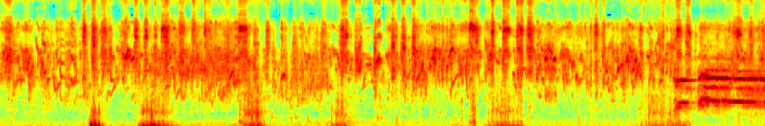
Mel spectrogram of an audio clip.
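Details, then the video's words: Pet budgerigars chirping joyfully: a steady wash of high warbling chirps from many birds, broken by a few soft low thumps, closing with clear held whistled tones. "Budgie Fun and Joyful Chirping Sounds"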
